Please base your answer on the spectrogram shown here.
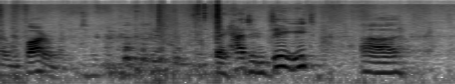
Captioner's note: audience chuckles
